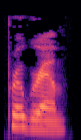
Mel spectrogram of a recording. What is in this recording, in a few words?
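"program(me)", British English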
